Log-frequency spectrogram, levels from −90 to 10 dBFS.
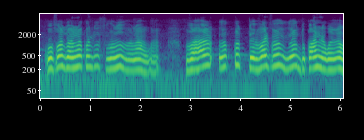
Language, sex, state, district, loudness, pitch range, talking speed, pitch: Hindi, female, Uttar Pradesh, Varanasi, -13 LUFS, 205-245 Hz, 160 wpm, 225 Hz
